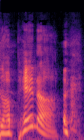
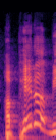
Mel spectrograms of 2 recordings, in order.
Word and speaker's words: Jupiña: How do you pronounce when it's got the little thing over the N? – It's Jupiña. Jupiña. You know, they can't. Los americanos no pueden decir Ñ, so forget it.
